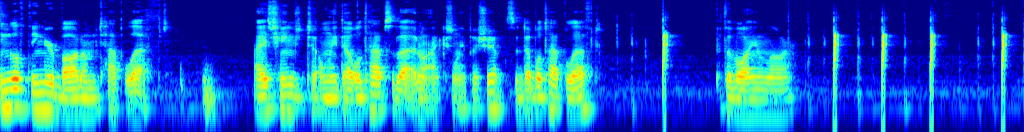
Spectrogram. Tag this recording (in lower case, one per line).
speech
